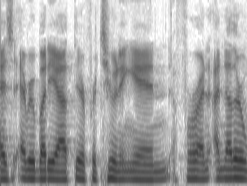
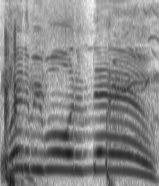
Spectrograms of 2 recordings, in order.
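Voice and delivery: put-on British accent, higher and louder; 12 semitones higher, 8 dB louder than usual. Mimicking the accent another speaker used telling a story: imitating Renee's British accent. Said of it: "Sound like you're from Australia".

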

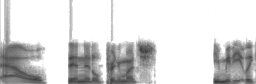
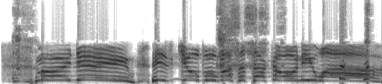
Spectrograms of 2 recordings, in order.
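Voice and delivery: loud, high, drawn-out bad dub voice; 6 dB louder than usual. Mocking the bad English voice acting of a game line: imitating bad Gyobu voice acting. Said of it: "the English voice acting is so bad".

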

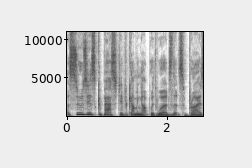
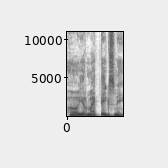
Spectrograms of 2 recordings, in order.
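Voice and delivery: funny, put-on Scottish accent. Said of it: "I'm putting on a funny accent for it".

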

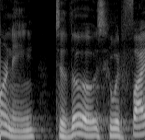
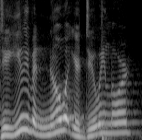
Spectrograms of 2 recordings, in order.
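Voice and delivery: confrontational, challenging, defiant tone; 5 semitones higher than usual. Acting out a challenger questioning God: imitating a defiant challenge. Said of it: "That's the kind of challenge".

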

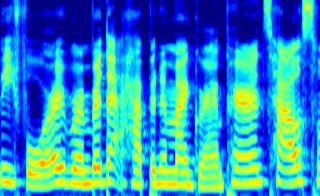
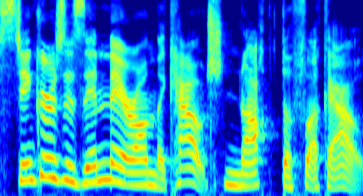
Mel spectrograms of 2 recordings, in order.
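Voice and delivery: normal talking voice

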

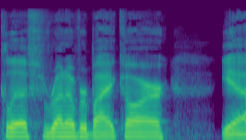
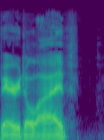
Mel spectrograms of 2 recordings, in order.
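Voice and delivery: plain

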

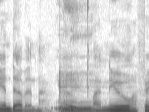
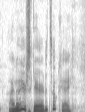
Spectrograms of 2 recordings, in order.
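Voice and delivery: mock coolly calm, even-toned, needling; 4 semitones higher than usual. Retelling how to taunt a riled-up rival: imitating a calm taunt. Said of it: "then you just calmly say".

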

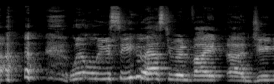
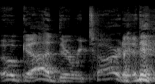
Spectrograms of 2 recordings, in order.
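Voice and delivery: put-on dumb kid's voice. Retelling what a kid said in a room full of clowns, imitating his dumb voice. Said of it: "the kid in his dumb voice".

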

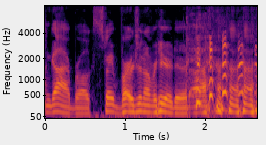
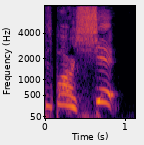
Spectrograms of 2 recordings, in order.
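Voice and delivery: high-pitched yell, pitched way up; 12 semitones higher than usual. Describing the host of Bar Rescue storming into bars: imitating John Taffer yelling. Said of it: "the guy that runs into the bars and he yells".

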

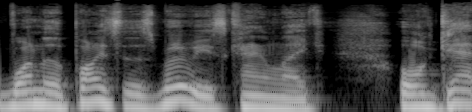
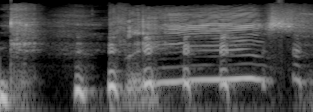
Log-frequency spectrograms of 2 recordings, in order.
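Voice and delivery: mock pleading like a child, higher pitch; 3 dB quieter than usual. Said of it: "Like he's begging his mom to go hit up the drive-thru".

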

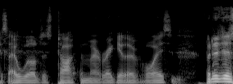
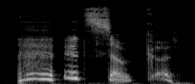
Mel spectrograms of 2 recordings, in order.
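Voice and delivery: mock very high sob, full-mouthed, through food. Retelling a comedy sketch character eating and weeping, mock weeping with mouth full. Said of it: "with a mouthful of food, starts weeping".

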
